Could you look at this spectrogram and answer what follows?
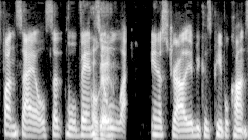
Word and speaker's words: Van Zyl: touches it yeah so um so it's actually pronounced fun sales in Australia because people can't save on sale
